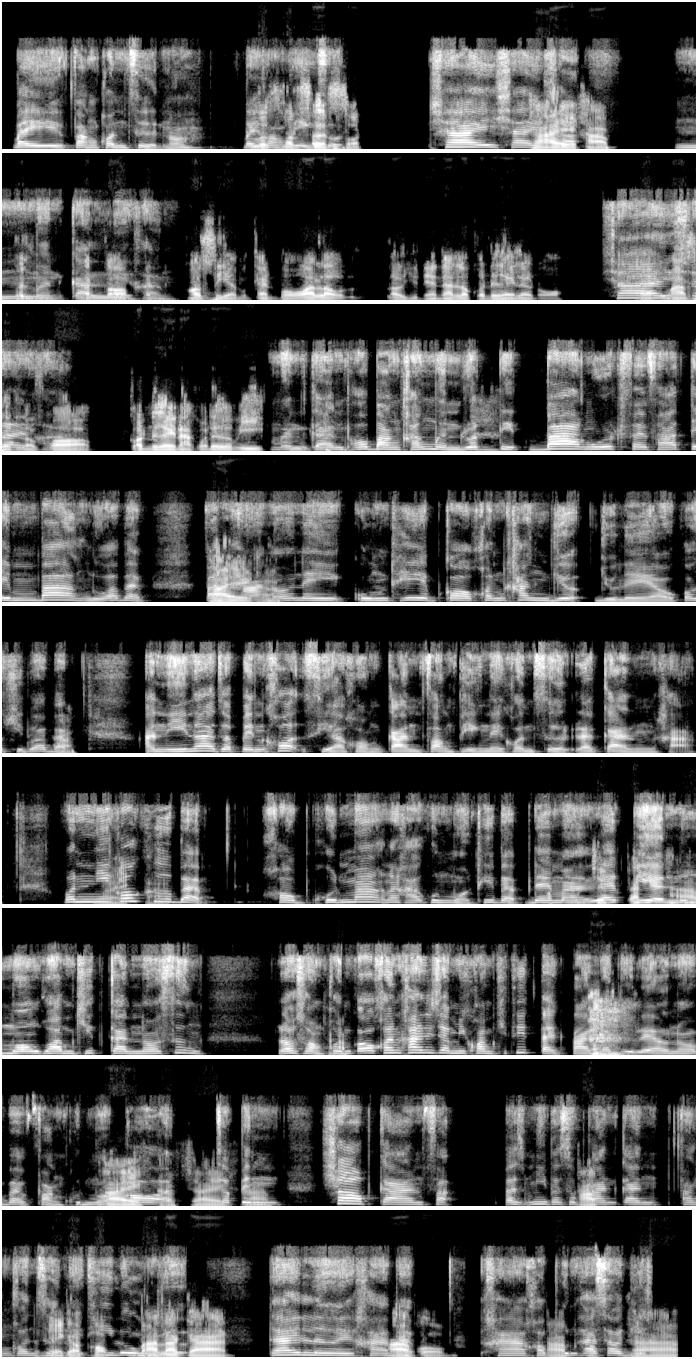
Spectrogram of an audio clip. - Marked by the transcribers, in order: distorted speech; other background noise; chuckle
- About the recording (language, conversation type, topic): Thai, unstructured, คุณคิดว่าการฟังเพลงสดกับการฟังเพลงผ่านแอปพลิเคชัน แบบไหนให้ประสบการณ์ที่ดีกว่ากัน?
